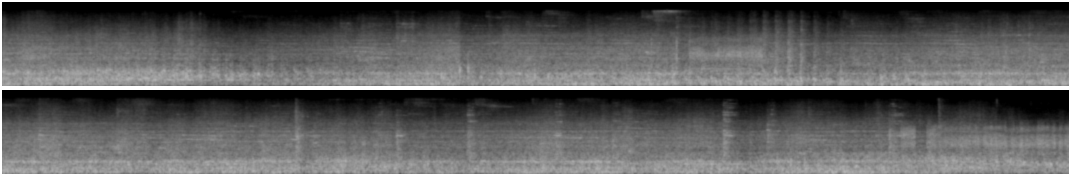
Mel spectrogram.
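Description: Norfolk Southern freight train of covered grain hopper cars rolling past steadily, its wheels clicking over the rail joints; the last car goes by near the end.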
